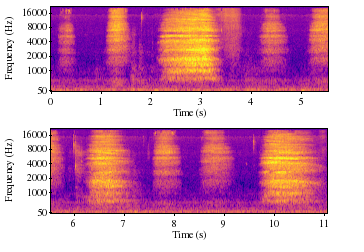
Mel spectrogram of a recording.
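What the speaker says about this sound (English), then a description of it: "Continue breathing." Deep, slow breaths during a guided breathwork exercise, a series of strong drawn inhales and exhales rising and falling in a steady rhythm, close and fairly loud, with no talking.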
